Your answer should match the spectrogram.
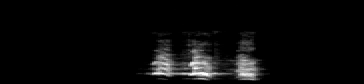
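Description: A brief high-pitched vocal sound, three quick pulses about a second in, with silence around it.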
